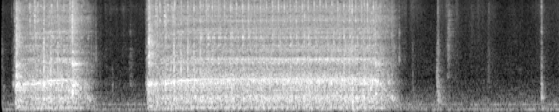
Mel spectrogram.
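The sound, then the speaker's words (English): A sewing machine stitching patchwork fabric sewn inside out: two runs of steady, loud mechanical whirring, a short one and then a longer one of about four seconds, followed by quiet and a couple of faint clicks. “Okay, I just finished sewing three sides.”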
